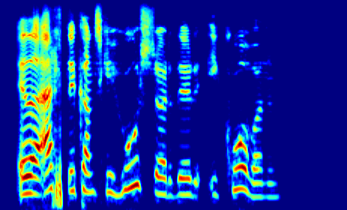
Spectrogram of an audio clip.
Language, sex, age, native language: Icelandic, male, 11, Icelandic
